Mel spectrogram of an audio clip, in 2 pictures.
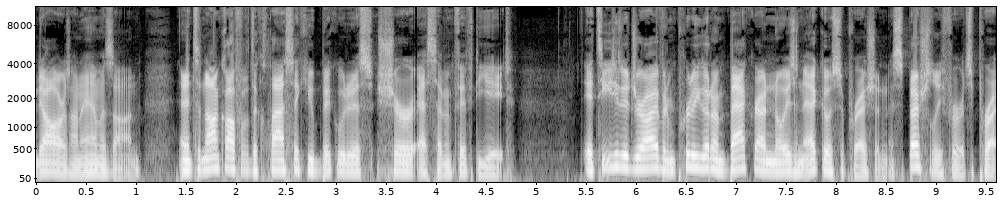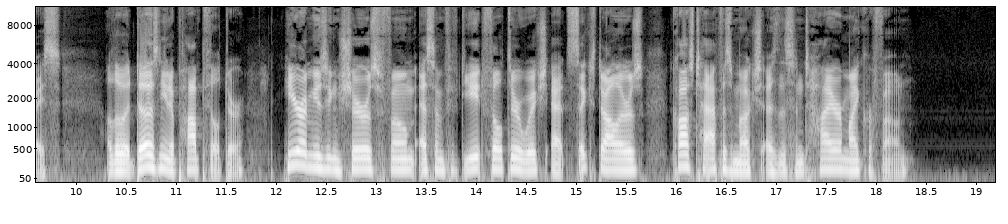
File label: PDMIC58 Behringer, microphones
